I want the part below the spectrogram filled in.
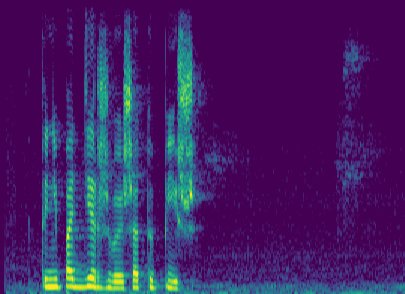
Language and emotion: Russian, angry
